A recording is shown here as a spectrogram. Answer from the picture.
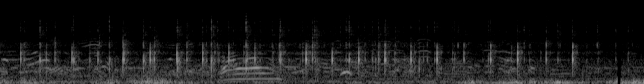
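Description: Indistinct voices of players calling out across an open softball field, with many short faint ticks throughout.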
